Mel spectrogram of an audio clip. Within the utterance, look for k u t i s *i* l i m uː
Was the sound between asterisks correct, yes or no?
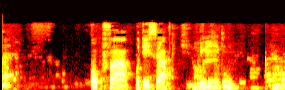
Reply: no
